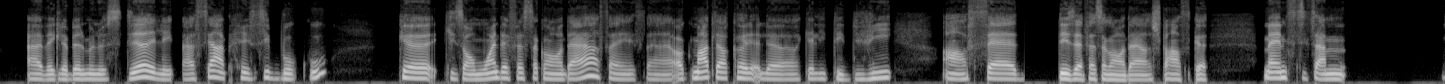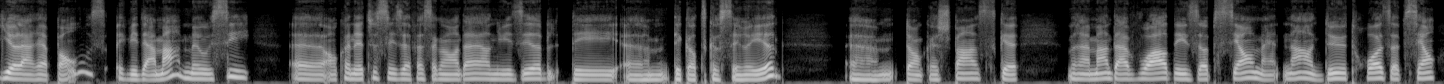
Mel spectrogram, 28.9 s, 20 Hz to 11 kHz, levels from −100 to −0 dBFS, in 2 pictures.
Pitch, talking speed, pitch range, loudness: 165 Hz, 135 wpm, 155-180 Hz, -29 LUFS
